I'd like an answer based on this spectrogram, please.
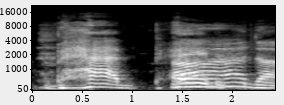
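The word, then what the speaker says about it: Bhad Bhabie: So anyway, but I pronounce it now. Bad baby.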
